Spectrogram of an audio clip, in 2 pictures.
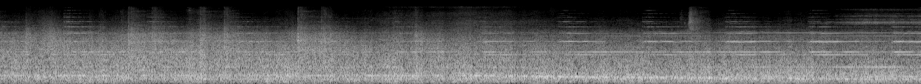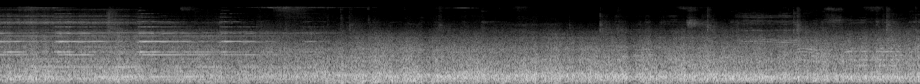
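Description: HHP-8 electric locomotive and its passenger coaches rolling slowly past on the station track, with wheels clicking over rail joints. A humming tone from the train falls in pitch as it slows. High steady squeals ring out through the middle.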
